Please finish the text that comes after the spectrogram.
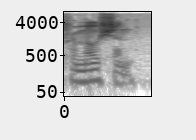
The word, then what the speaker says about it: promotion: it's a countable noun how many syllables are in promotion three stress in a second promotion there was a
